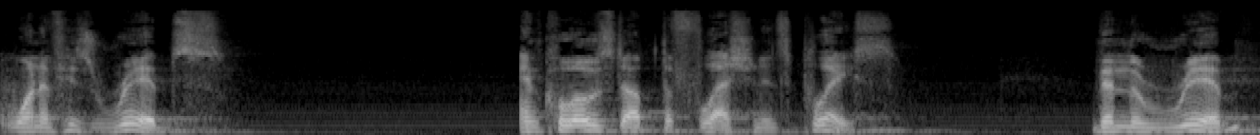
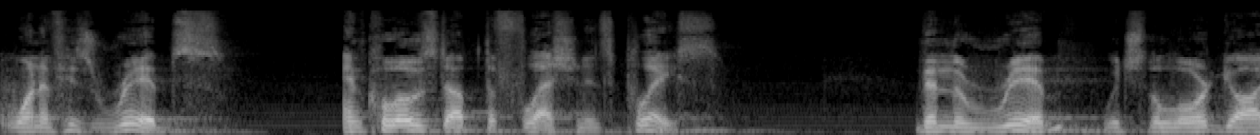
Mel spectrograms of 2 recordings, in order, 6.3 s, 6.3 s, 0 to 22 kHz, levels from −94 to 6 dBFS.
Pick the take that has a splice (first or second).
second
